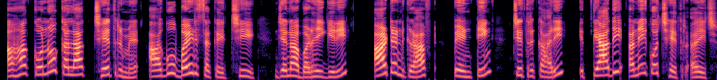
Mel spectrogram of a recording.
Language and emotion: Maithili, neutral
